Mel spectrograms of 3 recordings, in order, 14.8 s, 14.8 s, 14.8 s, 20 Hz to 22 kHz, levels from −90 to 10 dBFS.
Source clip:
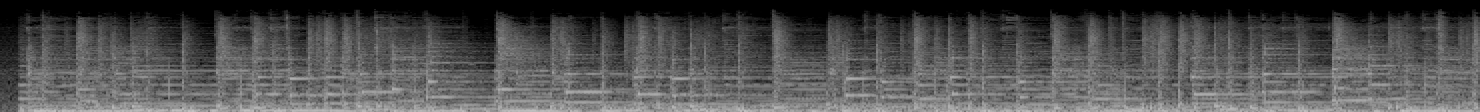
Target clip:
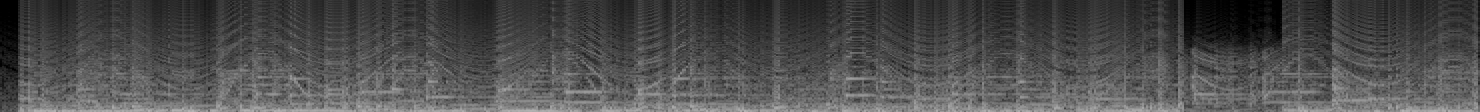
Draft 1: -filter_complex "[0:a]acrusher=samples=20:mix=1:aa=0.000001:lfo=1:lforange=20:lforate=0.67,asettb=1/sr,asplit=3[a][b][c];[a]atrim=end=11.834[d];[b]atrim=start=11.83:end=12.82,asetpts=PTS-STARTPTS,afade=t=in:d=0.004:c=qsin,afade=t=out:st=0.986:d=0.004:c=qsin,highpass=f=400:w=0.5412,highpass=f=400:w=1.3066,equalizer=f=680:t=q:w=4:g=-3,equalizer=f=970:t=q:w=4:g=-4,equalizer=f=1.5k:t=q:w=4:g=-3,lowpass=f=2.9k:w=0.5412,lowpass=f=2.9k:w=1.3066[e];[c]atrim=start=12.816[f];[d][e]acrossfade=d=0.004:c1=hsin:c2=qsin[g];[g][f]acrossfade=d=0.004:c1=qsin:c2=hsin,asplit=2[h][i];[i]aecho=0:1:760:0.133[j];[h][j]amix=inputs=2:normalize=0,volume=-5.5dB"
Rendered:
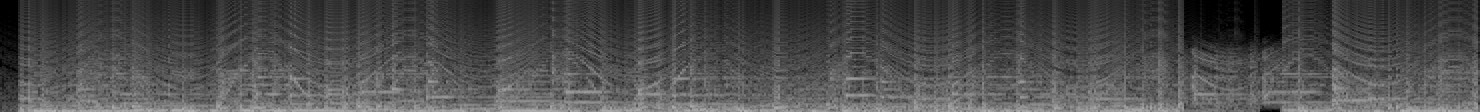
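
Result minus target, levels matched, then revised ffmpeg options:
echo 0.311 s early
-filter_complex "[0:a]acrusher=samples=20:mix=1:aa=0.000001:lfo=1:lforange=20:lforate=0.67,asettb=1/sr,asplit=3[a][b][c];[a]atrim=end=11.834[d];[b]atrim=start=11.83:end=12.82,asetpts=PTS-STARTPTS,afade=t=in:d=0.004:c=qsin,afade=t=out:st=0.986:d=0.004:c=qsin,highpass=f=400:w=0.5412,highpass=f=400:w=1.3066,equalizer=f=680:t=q:w=4:g=-3,equalizer=f=970:t=q:w=4:g=-4,equalizer=f=1.5k:t=q:w=4:g=-3,lowpass=f=2.9k:w=0.5412,lowpass=f=2.9k:w=1.3066[e];[c]atrim=start=12.816[f];[d][e]acrossfade=d=0.004:c1=hsin:c2=qsin[g];[g][f]acrossfade=d=0.004:c1=qsin:c2=hsin,asplit=2[h][i];[i]aecho=0:1:1071:0.133[j];[h][j]amix=inputs=2:normalize=0,volume=-5.5dB"

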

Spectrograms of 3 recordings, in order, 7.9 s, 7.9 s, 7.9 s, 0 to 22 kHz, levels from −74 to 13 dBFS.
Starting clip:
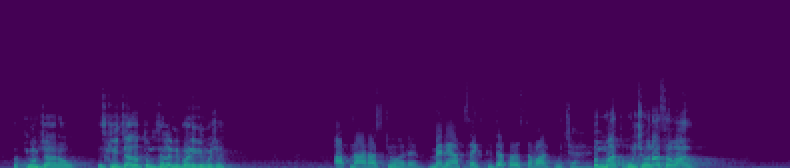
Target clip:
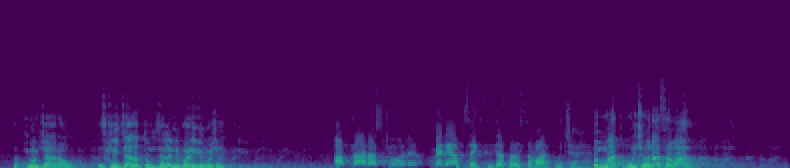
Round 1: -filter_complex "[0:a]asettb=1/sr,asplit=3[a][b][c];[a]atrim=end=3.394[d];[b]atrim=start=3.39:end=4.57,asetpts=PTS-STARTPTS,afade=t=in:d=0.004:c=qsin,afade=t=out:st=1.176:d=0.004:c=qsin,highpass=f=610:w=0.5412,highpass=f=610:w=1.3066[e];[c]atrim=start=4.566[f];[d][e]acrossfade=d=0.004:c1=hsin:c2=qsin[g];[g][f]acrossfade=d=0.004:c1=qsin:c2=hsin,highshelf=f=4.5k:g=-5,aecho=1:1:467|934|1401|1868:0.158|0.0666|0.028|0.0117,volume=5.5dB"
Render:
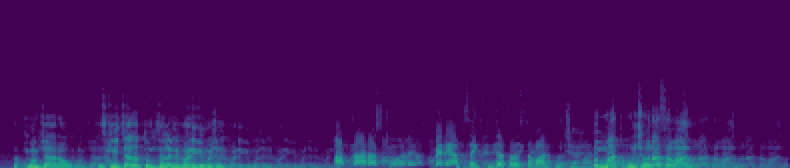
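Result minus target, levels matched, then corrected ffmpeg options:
echo-to-direct +8 dB
-filter_complex "[0:a]asettb=1/sr,asplit=3[a][b][c];[a]atrim=end=3.394[d];[b]atrim=start=3.39:end=4.57,asetpts=PTS-STARTPTS,afade=t=in:d=0.004:c=qsin,afade=t=out:st=1.176:d=0.004:c=qsin,highpass=f=610:w=0.5412,highpass=f=610:w=1.3066[e];[c]atrim=start=4.566[f];[d][e]acrossfade=d=0.004:c1=hsin:c2=qsin[g];[g][f]acrossfade=d=0.004:c1=qsin:c2=hsin,highshelf=f=4.5k:g=-5,aecho=1:1:467|934|1401:0.0631|0.0265|0.0111,volume=5.5dB"

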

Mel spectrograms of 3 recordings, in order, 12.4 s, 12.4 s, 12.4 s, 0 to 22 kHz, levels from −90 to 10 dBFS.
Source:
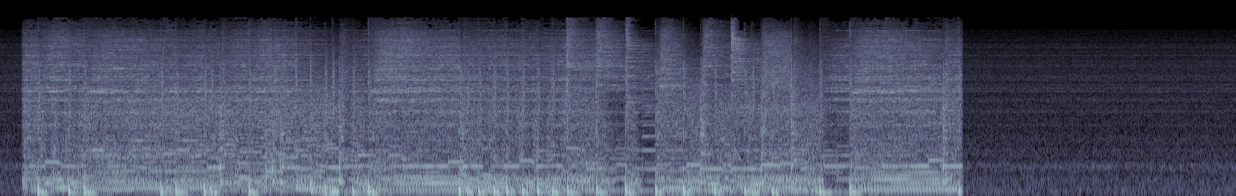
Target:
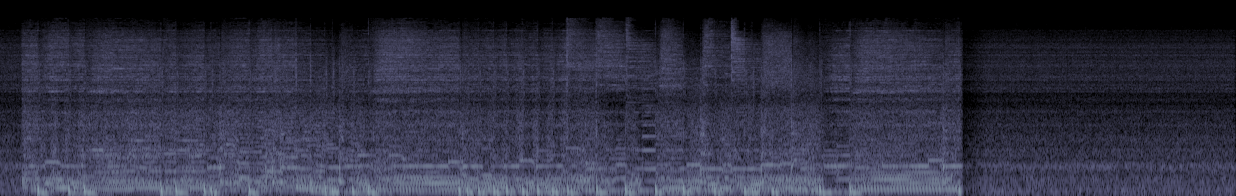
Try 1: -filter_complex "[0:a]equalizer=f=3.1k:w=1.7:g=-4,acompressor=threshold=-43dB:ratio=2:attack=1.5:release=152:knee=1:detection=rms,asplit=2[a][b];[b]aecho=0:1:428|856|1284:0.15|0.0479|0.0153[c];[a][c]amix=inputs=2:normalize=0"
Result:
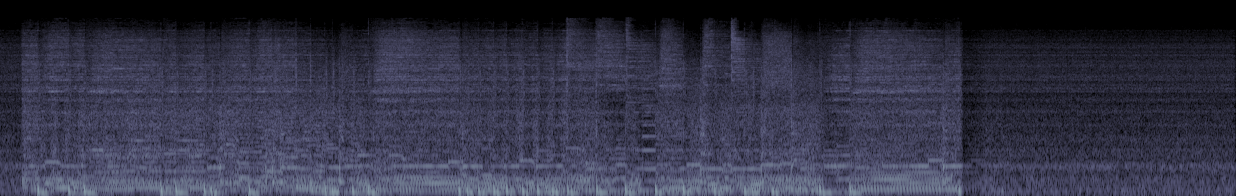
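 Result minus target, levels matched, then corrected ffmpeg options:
echo-to-direct +8.5 dB; 4000 Hz band +3.0 dB
-filter_complex "[0:a]equalizer=f=3.1k:w=1.7:g=-11,acompressor=threshold=-43dB:ratio=2:attack=1.5:release=152:knee=1:detection=rms,asplit=2[a][b];[b]aecho=0:1:428|856:0.0562|0.018[c];[a][c]amix=inputs=2:normalize=0"

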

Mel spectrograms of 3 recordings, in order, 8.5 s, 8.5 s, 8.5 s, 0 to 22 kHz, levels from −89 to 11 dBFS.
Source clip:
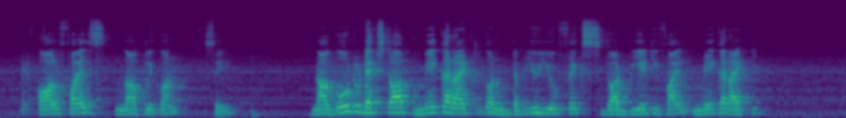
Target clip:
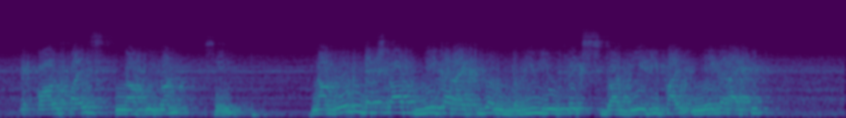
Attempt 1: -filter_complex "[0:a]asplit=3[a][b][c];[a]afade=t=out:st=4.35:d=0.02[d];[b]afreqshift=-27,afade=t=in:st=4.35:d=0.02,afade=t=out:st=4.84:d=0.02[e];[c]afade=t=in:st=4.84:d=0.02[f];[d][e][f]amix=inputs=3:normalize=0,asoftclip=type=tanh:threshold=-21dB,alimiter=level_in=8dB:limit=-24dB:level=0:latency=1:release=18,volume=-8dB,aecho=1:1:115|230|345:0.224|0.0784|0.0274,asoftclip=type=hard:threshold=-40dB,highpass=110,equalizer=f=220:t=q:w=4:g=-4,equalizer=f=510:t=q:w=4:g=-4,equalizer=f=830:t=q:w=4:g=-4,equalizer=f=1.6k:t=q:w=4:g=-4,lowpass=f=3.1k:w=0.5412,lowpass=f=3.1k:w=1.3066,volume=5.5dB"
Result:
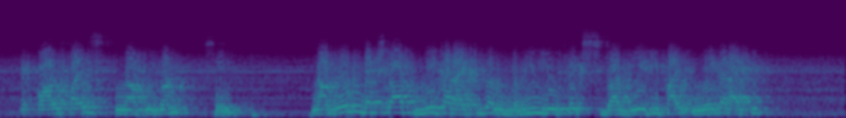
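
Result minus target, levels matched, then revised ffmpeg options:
soft clip: distortion +9 dB
-filter_complex "[0:a]asplit=3[a][b][c];[a]afade=t=out:st=4.35:d=0.02[d];[b]afreqshift=-27,afade=t=in:st=4.35:d=0.02,afade=t=out:st=4.84:d=0.02[e];[c]afade=t=in:st=4.84:d=0.02[f];[d][e][f]amix=inputs=3:normalize=0,asoftclip=type=tanh:threshold=-12.5dB,alimiter=level_in=8dB:limit=-24dB:level=0:latency=1:release=18,volume=-8dB,aecho=1:1:115|230|345:0.224|0.0784|0.0274,asoftclip=type=hard:threshold=-40dB,highpass=110,equalizer=f=220:t=q:w=4:g=-4,equalizer=f=510:t=q:w=4:g=-4,equalizer=f=830:t=q:w=4:g=-4,equalizer=f=1.6k:t=q:w=4:g=-4,lowpass=f=3.1k:w=0.5412,lowpass=f=3.1k:w=1.3066,volume=5.5dB"

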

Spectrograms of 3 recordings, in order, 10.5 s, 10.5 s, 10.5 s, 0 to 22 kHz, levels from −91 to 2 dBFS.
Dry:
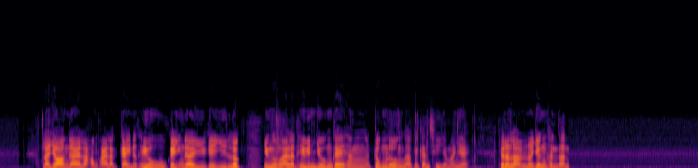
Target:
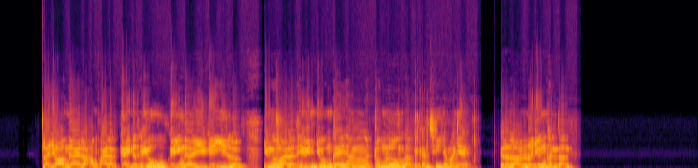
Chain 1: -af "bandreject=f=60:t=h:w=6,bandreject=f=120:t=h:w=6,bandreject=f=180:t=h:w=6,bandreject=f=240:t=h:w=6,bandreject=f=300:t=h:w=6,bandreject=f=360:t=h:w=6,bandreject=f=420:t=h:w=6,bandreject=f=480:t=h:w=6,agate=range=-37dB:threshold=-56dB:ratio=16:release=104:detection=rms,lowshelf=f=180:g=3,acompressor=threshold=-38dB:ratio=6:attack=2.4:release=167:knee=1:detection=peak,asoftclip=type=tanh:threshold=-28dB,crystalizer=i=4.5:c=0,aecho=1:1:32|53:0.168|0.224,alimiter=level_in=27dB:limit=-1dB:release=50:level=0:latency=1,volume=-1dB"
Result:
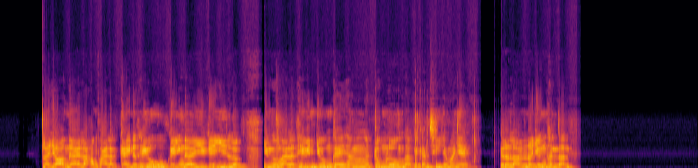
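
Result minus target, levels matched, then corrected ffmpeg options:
compressor: peak gain reduction +5 dB
-af "bandreject=f=60:t=h:w=6,bandreject=f=120:t=h:w=6,bandreject=f=180:t=h:w=6,bandreject=f=240:t=h:w=6,bandreject=f=300:t=h:w=6,bandreject=f=360:t=h:w=6,bandreject=f=420:t=h:w=6,bandreject=f=480:t=h:w=6,agate=range=-37dB:threshold=-56dB:ratio=16:release=104:detection=rms,lowshelf=f=180:g=3,acompressor=threshold=-32dB:ratio=6:attack=2.4:release=167:knee=1:detection=peak,asoftclip=type=tanh:threshold=-28dB,crystalizer=i=4.5:c=0,aecho=1:1:32|53:0.168|0.224,alimiter=level_in=27dB:limit=-1dB:release=50:level=0:latency=1,volume=-1dB"

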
